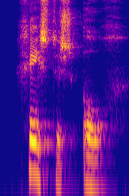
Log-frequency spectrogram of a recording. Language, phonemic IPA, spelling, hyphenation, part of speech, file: Dutch, /ˈɣeːstəsˌoːx/, geestesoog, gees‧tes‧oog, noun, Nl-geestesoog.ogg
- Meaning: mental faculty of visualisation or imagination, mind's eye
